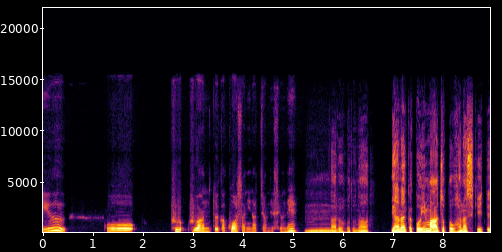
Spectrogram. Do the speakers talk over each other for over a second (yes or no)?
no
